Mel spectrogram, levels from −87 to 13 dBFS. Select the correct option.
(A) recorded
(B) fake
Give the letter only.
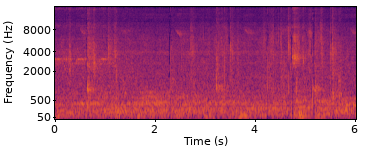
B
